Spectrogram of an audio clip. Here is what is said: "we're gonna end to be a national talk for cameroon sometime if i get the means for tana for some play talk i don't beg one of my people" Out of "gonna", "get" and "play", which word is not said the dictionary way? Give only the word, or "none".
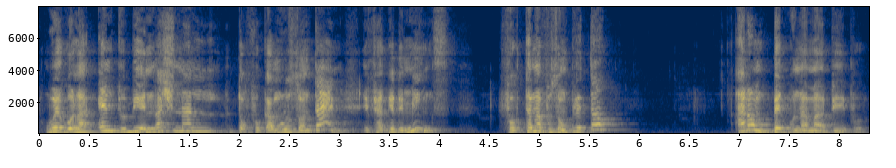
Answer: gonna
